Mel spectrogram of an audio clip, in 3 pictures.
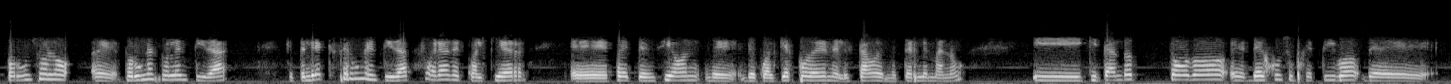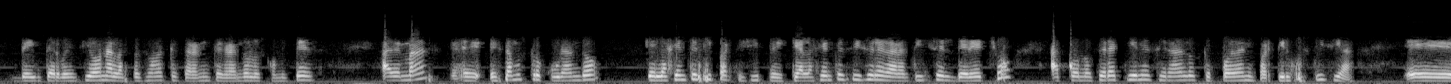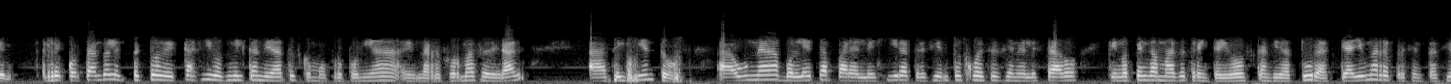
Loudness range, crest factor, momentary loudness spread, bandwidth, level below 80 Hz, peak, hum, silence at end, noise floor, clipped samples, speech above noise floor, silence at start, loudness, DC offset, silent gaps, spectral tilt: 3 LU; 16 dB; 7 LU; 5.2 kHz; -46 dBFS; 0 dBFS; none; 0 s; -44 dBFS; under 0.1%; 29 dB; 0.1 s; -16 LUFS; under 0.1%; none; -8 dB/octave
